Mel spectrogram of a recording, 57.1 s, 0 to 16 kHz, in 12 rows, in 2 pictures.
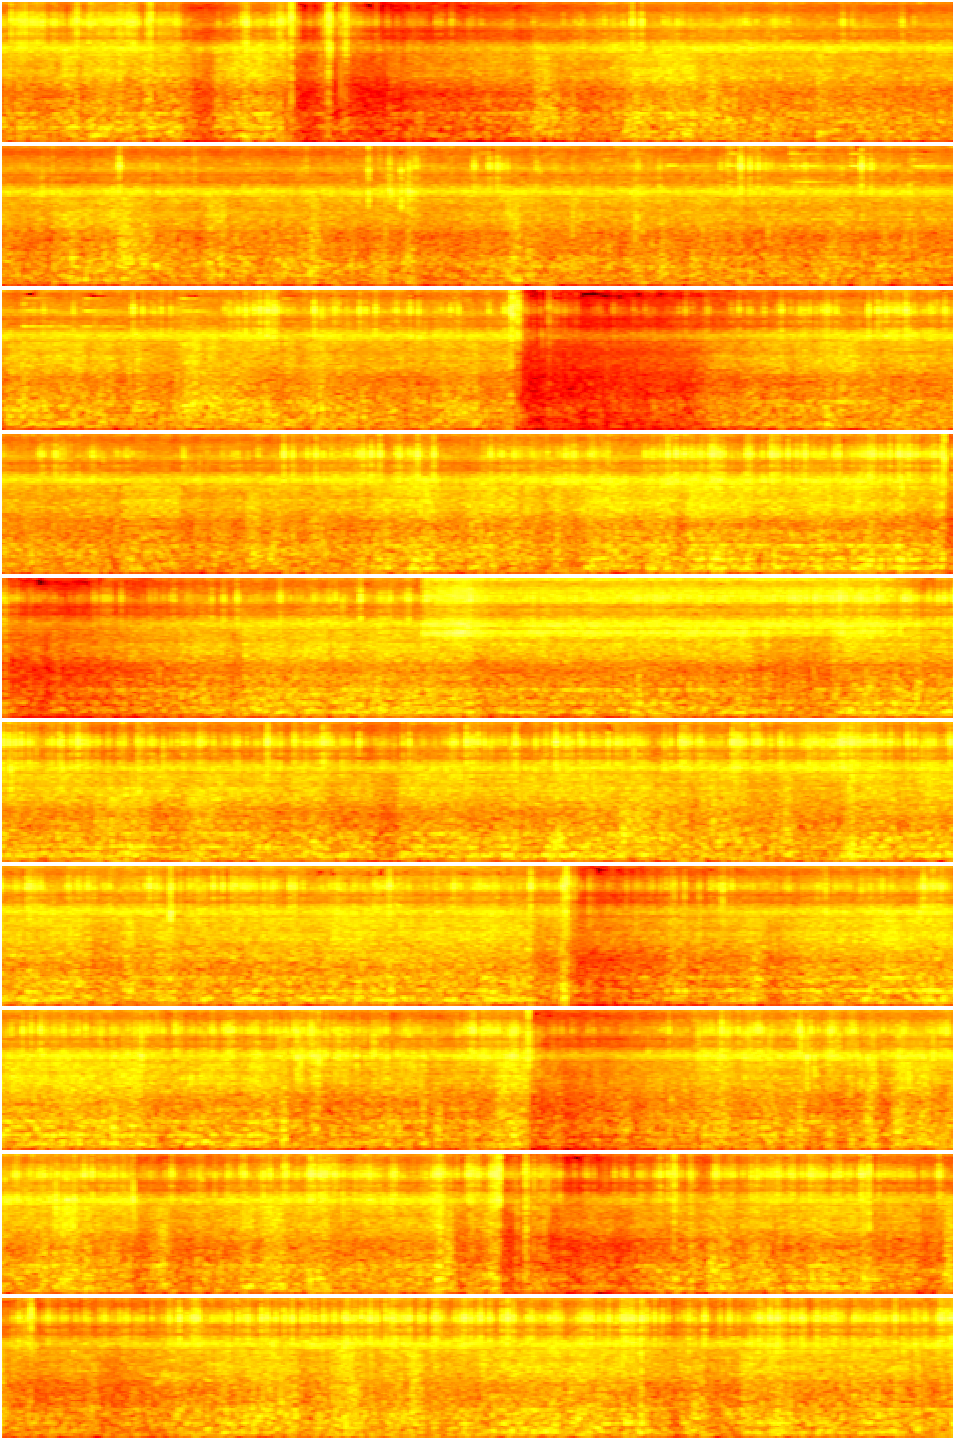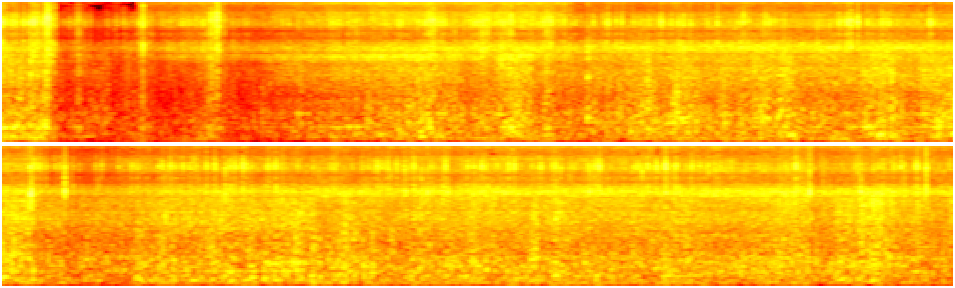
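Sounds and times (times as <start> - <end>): wind rush and road noise: 0.0 - 57.0
faint high whine: 21.1 - 24.4.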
